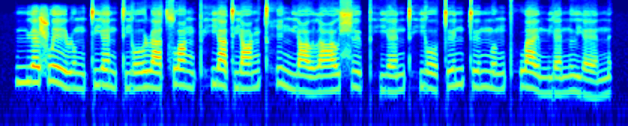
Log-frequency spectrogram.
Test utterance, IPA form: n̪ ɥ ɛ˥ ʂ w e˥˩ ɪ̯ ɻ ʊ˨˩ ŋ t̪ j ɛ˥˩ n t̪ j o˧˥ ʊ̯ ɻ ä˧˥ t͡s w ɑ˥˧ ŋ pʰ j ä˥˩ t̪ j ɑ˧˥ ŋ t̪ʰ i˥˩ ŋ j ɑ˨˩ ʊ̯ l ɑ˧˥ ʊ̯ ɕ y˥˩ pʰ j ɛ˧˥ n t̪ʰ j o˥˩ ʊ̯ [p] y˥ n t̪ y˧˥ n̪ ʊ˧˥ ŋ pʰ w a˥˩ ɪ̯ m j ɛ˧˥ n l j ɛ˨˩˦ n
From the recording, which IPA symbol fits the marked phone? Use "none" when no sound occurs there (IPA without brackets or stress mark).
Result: t̪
